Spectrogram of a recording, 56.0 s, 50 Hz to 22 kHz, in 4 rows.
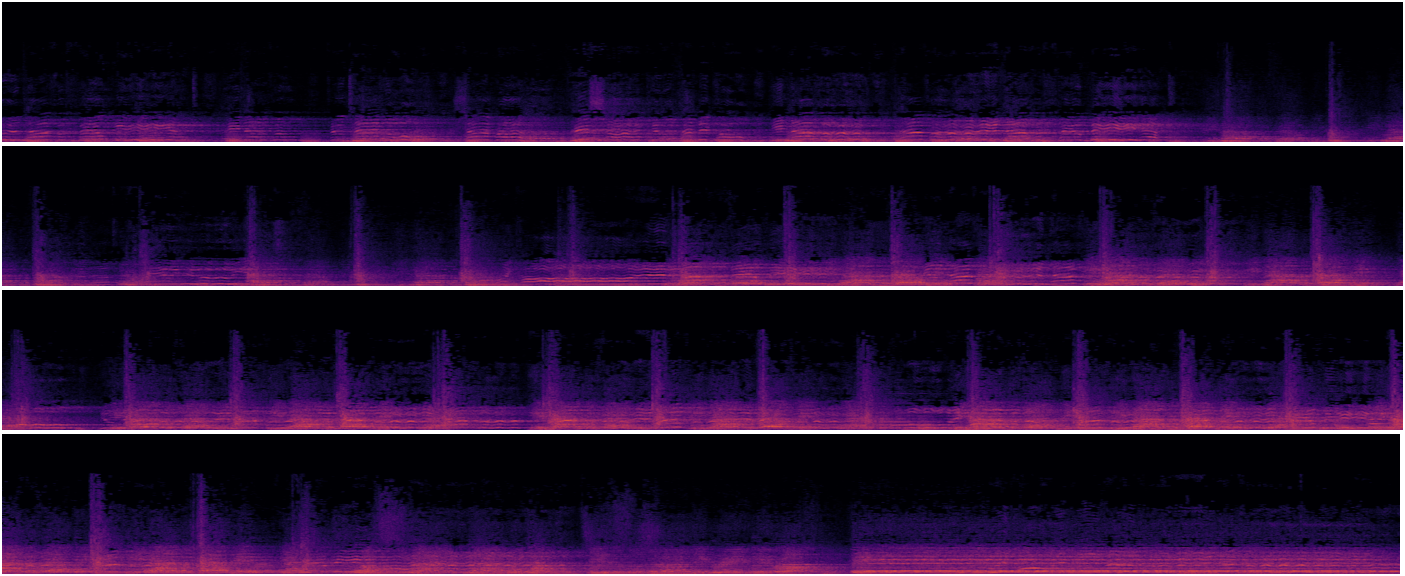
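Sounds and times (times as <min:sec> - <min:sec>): choir singing gospel: 0:00.0 - 0:56.0
piano: 0:00.0 - 0:56.0.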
